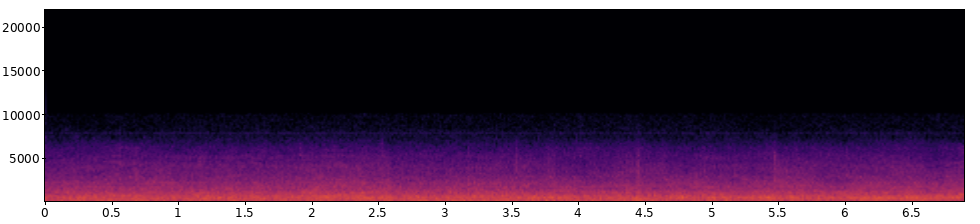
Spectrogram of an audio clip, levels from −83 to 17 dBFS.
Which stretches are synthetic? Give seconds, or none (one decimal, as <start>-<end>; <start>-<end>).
0.0-0.8; 3.7-6.9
